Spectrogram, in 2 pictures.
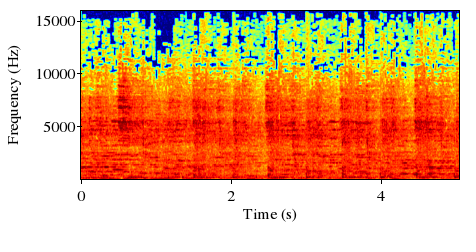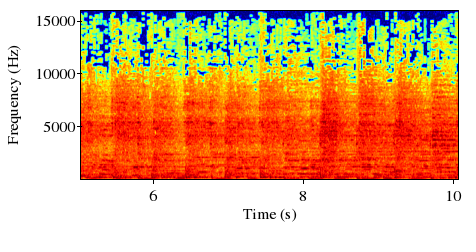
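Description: Upbeat dance music with a steady drum beat and a prominent bass line.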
